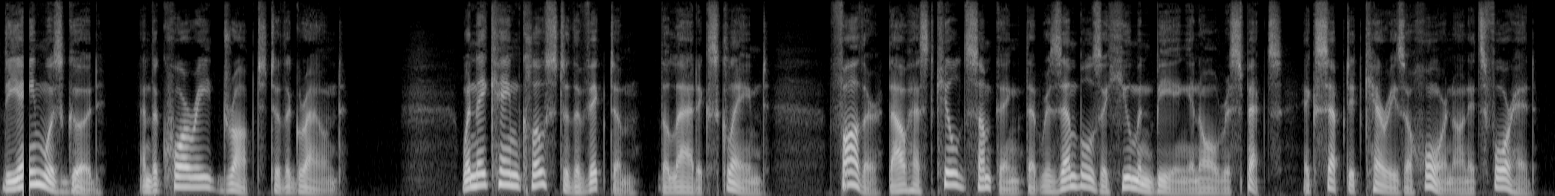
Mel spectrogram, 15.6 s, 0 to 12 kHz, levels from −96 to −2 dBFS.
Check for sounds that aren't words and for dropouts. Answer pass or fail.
fail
